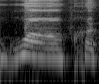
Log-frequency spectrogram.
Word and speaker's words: goinfre: Ici, le mot goinfre contient combien de syllabes? Très bien, il contient deux syllabes. La première syllabe, c'est goin. Et la deuxième syllabe, c'est freux.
